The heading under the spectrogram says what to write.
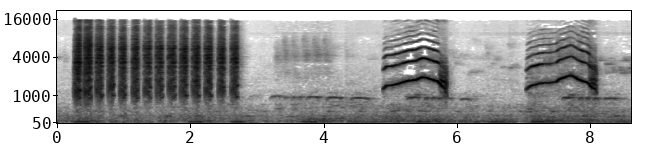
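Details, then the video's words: Ashy drongo song used as a lure to draw a response from young birds. A rapid train of about a dozen sharp buzzy pulses opens, then come two loud, clear whistled notes that rise and fall, each about a second long. "Pancingan Ampuh Srigunting Abu Bakalan Respon"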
